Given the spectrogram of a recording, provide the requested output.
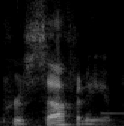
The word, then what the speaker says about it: Persephone: No mistake, but it's pronounced Persephone.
